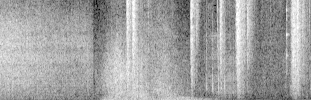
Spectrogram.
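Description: A magic bolt bursts in a heavy explosion.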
